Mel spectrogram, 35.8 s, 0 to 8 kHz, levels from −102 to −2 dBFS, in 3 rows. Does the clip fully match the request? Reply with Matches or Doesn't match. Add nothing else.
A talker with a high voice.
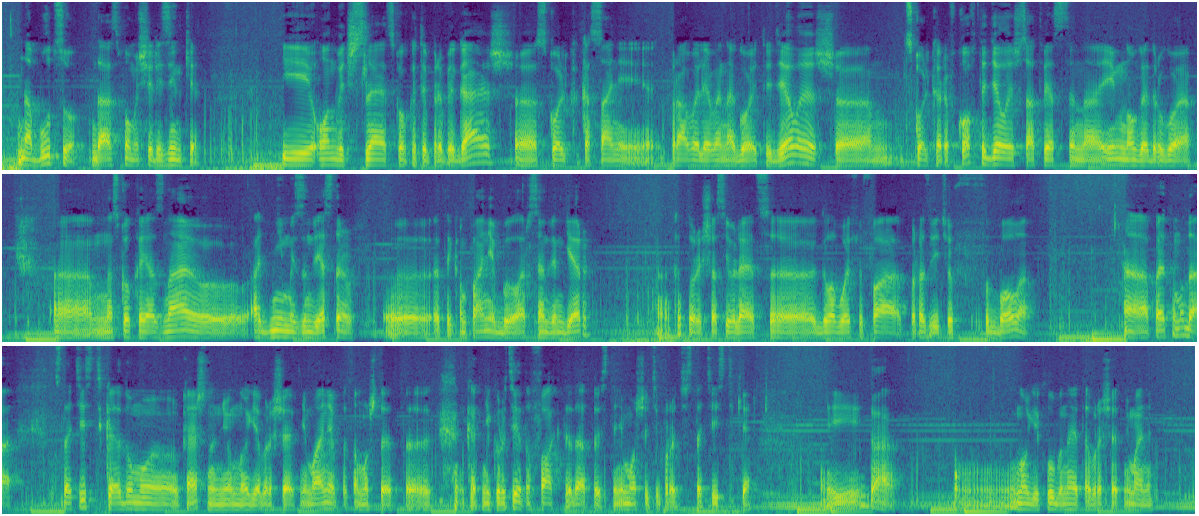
Doesn't match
